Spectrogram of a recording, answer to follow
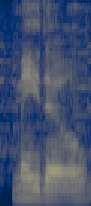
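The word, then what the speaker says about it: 冥土: It is a play on words, as the word Meido means netherworld, but is pronounced the same as maid.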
